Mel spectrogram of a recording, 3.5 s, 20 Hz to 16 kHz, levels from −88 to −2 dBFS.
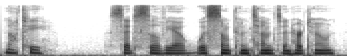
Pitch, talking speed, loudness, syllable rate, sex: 150 Hz, 175 wpm, -19 LUFS, 4.4 syllables/s, female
